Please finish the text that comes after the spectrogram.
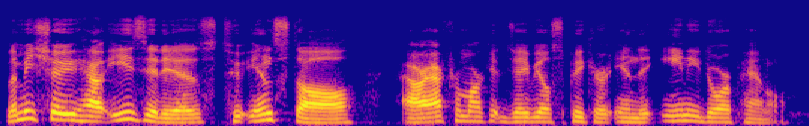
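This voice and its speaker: A man's voice: medium pitch, a little fast, no room sound. A man presenting an instructional product demonstration, explaining things step by step as a demonstrator.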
